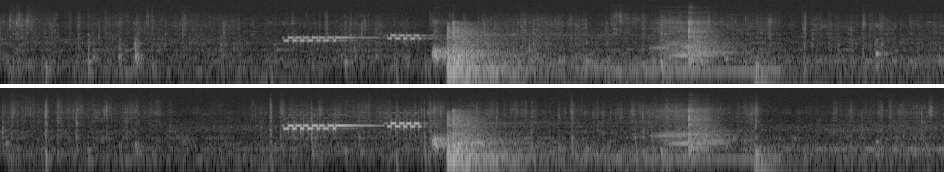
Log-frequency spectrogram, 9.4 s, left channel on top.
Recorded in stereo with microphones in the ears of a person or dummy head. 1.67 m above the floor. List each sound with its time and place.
2.8 s a ringtone: 40° right (ahead or behind), 0.8 m
4.3 s breaking glass: 5° left (ahead or behind), 5.5 m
